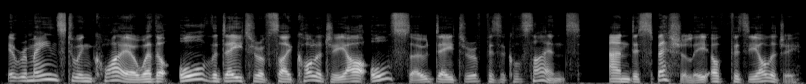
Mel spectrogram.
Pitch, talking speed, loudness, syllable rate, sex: 140 Hz, 150 wpm, -20 LUFS, 5.3 syllables/s, male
